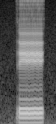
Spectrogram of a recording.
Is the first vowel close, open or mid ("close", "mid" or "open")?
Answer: mid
